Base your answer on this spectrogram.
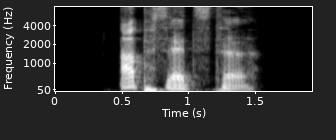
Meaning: inflection of absetzen: 1. first/third-person singular dependent preterite 2. first/third-person singular dependent subjunctive II
- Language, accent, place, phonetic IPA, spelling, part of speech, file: German, Germany, Berlin, [ˈapˌz̥ɛt͡stə], absetzte, verb, De-absetzte.ogg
